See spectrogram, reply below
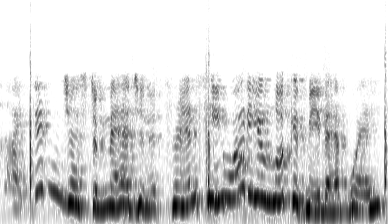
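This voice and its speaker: A woman's voice: high voice, very animated, normal speed. An actress playing a frightened, emotional young woman in danger in an old-time radio drama. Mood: frightened, insistent. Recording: muffled old radio recording, roomy, noisy.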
